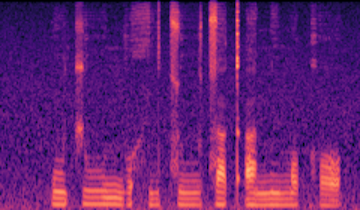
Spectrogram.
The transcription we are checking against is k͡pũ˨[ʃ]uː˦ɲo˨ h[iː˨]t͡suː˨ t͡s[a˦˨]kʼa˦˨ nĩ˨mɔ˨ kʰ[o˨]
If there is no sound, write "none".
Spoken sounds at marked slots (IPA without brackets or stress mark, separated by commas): t͡ʃ, i˨, a˦˨, ɔ˨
